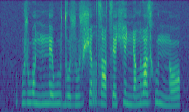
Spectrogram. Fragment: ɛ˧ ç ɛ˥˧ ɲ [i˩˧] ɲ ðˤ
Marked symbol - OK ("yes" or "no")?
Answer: yes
